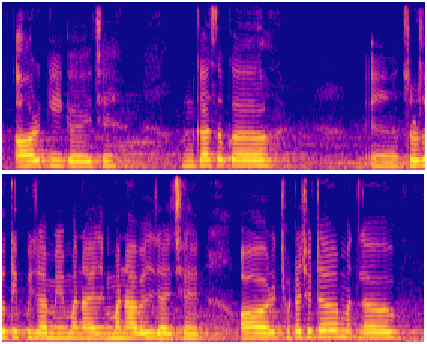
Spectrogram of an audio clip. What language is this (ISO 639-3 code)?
mai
